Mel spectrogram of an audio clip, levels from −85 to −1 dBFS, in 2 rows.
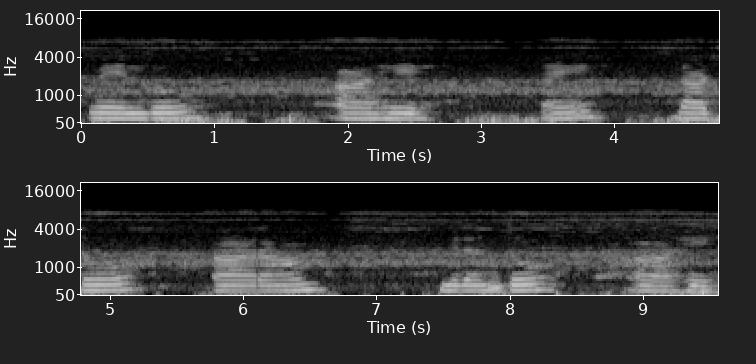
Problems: constant background noise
